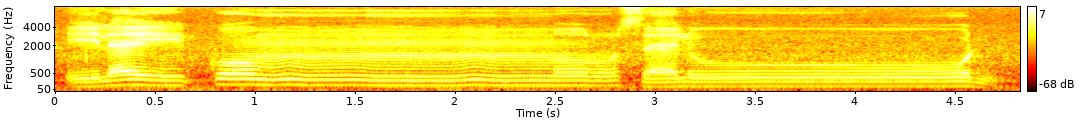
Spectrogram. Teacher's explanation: میم ساکن کے بعد میم آئے تو میم کو میم سے ملا کر گنہ کے ساتھ پڑھا جائے گا۔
